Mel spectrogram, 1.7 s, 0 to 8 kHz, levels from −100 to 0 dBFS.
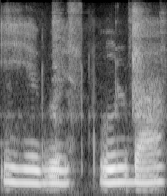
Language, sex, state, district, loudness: Bhojpuri, male, Jharkhand, Palamu, -14 LUFS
